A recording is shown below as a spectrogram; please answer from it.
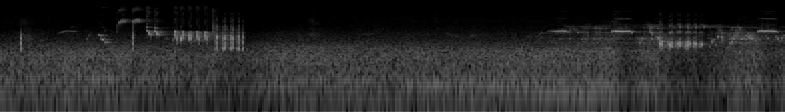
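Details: A Common Nightingale in Melek Bahçesi, Tokat, sings varied phrases: high thin whistles, then a fast run of harsh repeated notes, a pause, and more rich, rattling phrases.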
